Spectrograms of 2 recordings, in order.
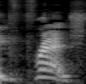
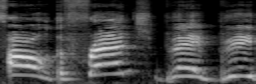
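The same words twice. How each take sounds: First: "the French" said with a falling, dismissive tune; dismissive drop. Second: Much higher, louder, rising scoff; mock disbelief, pitched way up; incredulous exclamation. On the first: Dismissing French commenters, she drops the words scornfully. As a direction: let "the French" fall flat and scornful. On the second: Scoffing at French commenters, an incredulous high exclamation. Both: Real, not acted.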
